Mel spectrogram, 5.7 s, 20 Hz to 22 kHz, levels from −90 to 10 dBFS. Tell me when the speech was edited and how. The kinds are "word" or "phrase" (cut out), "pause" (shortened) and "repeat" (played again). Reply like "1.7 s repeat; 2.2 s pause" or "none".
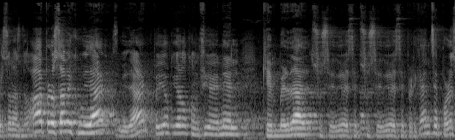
1.4 s word; 2.1 s word; 4.5 s repeat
